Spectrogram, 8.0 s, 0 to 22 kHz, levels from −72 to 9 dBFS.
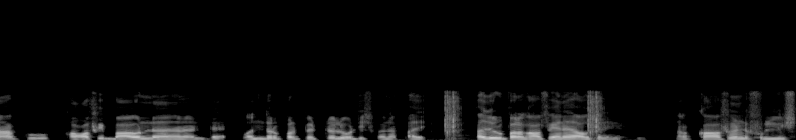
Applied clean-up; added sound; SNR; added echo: none; Camera; 17 dB; none.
